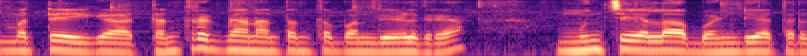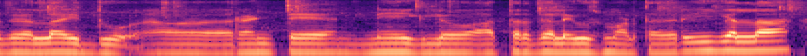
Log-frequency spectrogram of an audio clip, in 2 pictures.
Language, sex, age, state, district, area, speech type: Kannada, male, 18-30, Karnataka, Vijayanagara, rural, spontaneous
